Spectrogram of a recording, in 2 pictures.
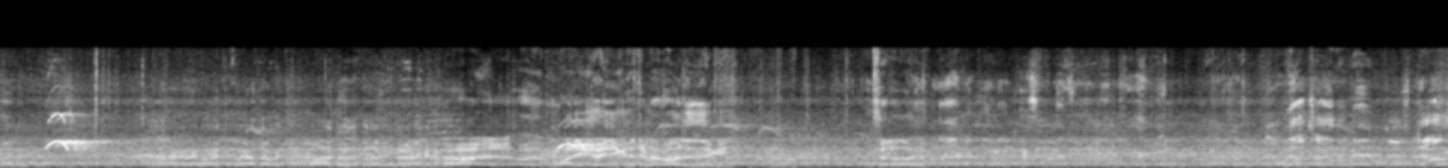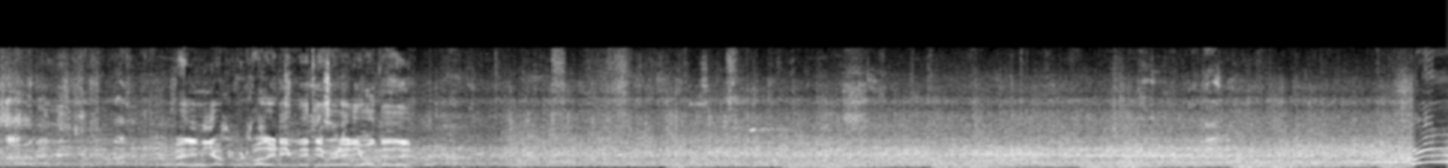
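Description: A large stadium crowd cheers and roars all around, echoing in the open air.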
